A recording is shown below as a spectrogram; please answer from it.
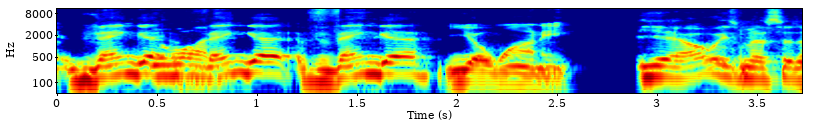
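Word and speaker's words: Ioane: Yeah, so Yowani. Venga Venga Venga Yowani.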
